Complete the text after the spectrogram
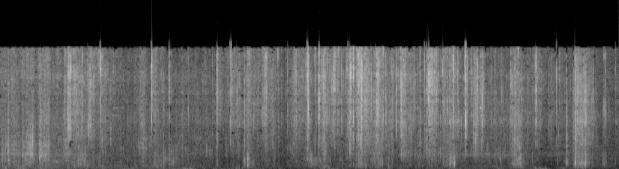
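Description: Dogs' paws crunch on gravel.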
